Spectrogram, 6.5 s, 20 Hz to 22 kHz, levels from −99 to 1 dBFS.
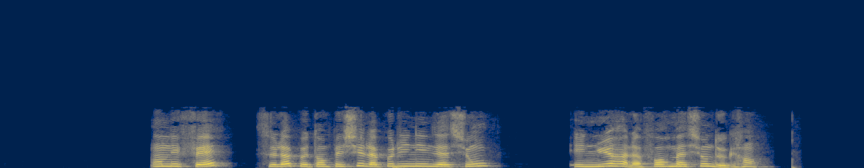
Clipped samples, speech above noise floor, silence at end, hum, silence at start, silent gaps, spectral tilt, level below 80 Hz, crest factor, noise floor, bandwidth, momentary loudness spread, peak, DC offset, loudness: under 0.1%; over 73 dB; 0.8 s; none; 1.15 s; none; -5 dB/octave; -62 dBFS; 16 dB; under -90 dBFS; 7.8 kHz; 10 LU; -2 dBFS; under 0.1%; -17 LUFS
